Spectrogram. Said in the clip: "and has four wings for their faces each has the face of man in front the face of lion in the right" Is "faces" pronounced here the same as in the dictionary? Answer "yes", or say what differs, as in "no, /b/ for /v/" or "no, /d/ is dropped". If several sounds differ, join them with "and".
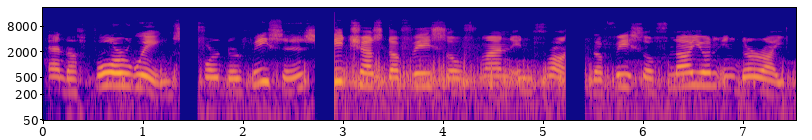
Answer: no, /s/ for /z/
